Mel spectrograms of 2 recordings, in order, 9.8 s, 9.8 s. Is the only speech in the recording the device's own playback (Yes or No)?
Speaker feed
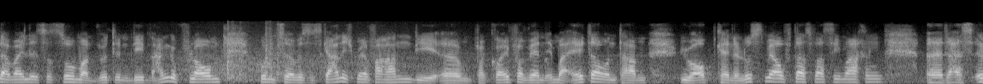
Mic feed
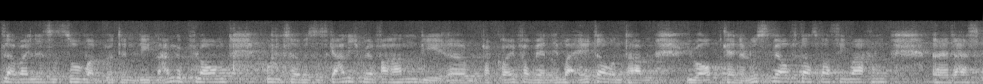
Yes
